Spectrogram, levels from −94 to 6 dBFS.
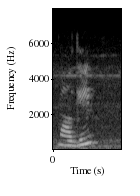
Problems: none marked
